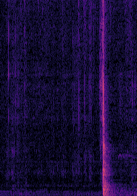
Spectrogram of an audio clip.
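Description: Soft handling of yarn on a plastic knitting loom, then a single sharp knock about one and a half seconds in as the metal loom hook is set down on the cutting mat.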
